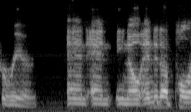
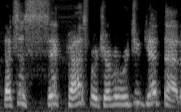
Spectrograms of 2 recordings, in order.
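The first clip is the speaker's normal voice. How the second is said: mock admiration; 7 semitones higher than usual. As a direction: gush sarcastically like a needling teammate. Teammates taunting him over passport.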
